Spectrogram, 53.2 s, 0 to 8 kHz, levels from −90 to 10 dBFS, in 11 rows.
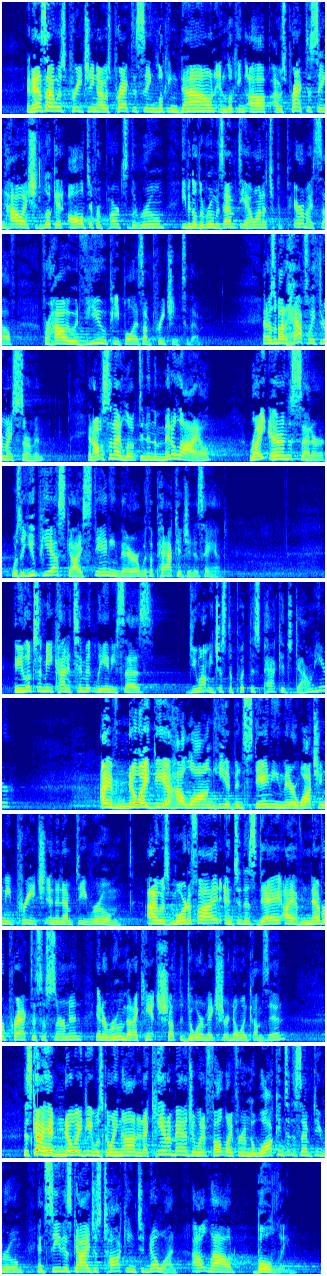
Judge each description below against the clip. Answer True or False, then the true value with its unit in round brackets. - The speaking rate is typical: False (215 wpm)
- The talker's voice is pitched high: True (210 Hz)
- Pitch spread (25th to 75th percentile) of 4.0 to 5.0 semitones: False (3.5 semitones)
